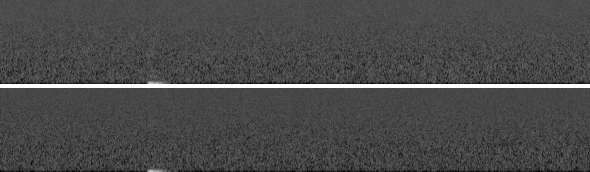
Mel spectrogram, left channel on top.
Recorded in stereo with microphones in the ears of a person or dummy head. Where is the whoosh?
5° left (ahead or behind), 4.5 m.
